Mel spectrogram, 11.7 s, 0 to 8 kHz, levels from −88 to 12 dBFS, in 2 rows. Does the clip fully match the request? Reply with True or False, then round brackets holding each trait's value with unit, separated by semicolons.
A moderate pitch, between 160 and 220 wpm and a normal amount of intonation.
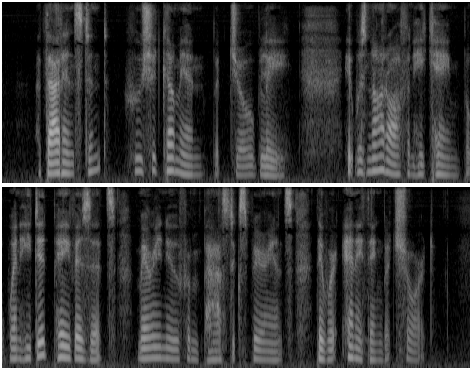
True (165 Hz; 170 wpm; 3.6 semitones)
